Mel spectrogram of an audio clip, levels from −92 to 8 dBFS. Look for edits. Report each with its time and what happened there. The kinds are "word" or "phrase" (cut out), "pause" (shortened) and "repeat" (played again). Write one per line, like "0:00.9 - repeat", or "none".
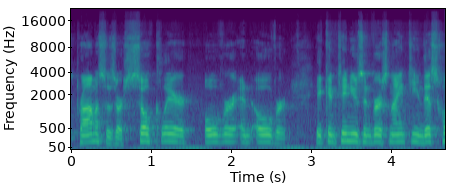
none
